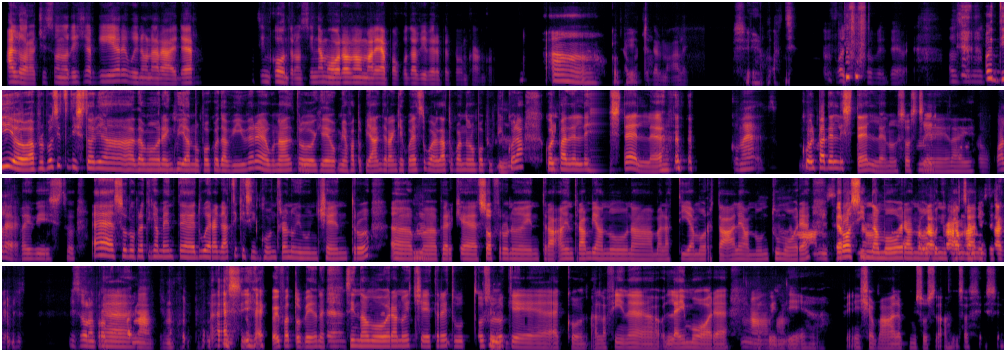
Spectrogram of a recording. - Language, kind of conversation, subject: Italian, unstructured, Come reagisci quando muore un personaggio che ami in una storia?
- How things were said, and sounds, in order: other background noise; distorted speech; unintelligible speech; tapping; chuckle; throat clearing; chuckle; unintelligible speech; unintelligible speech; laughing while speaking: "a quel punto"; throat clearing; drawn out: "che"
